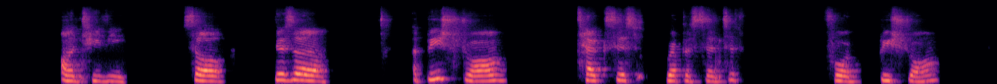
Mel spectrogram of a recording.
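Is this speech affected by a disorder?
Yes: Down syndrome; used cue cards when first presenting.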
